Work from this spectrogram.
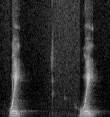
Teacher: but you don't release example wait wait I don't say wait I don't release the T it's a stop T I stop the air · Then we do a stop T. That means you put your tongue up in the T position, but you don't release.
